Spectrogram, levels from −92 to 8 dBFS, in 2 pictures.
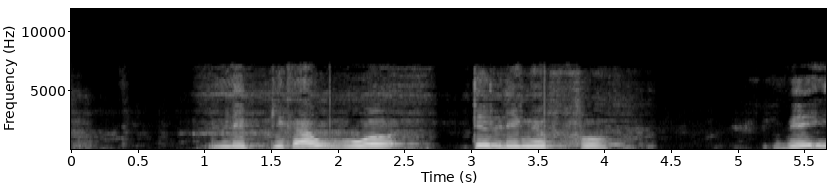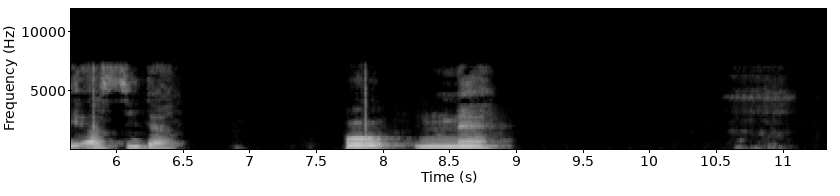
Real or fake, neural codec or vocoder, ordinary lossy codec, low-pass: fake; codec, 16 kHz, 16 kbps, FreqCodec, smaller model; MP3, 64 kbps; 7.2 kHz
